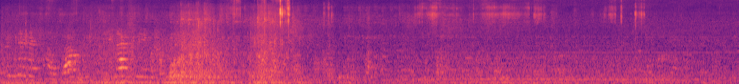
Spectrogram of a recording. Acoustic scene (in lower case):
bus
